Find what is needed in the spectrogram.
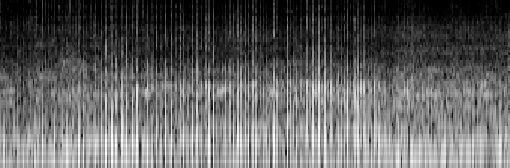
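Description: Motorcycle engine running under load as the bike accelerates out of a turn, its note easing back about three seconds in.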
